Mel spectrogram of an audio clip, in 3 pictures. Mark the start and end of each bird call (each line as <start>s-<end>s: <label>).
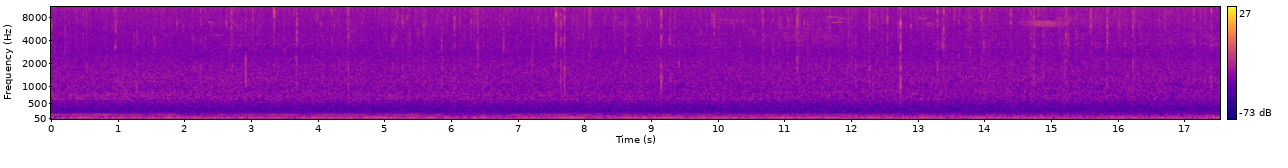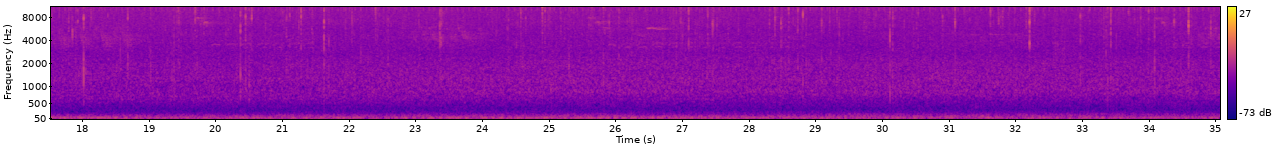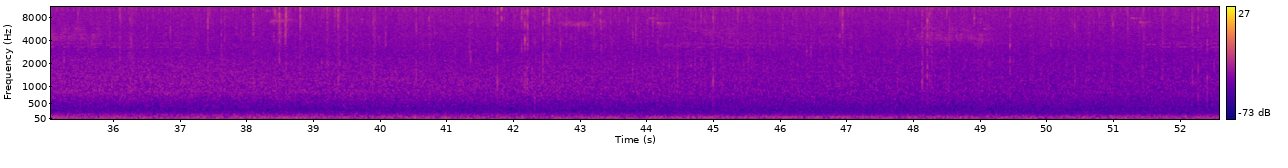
14.4s-16.2s: Blue-winged Warbler (Vermivora cyanoptera)
25.6s-27.3s: Black-capped Chickadee (Poecile atricapillus)
34.3s-36.4s: Chestnut-sided Warbler (Setophaga pensylvanica)
47.7s-49.6s: Chestnut-sided Warbler (Setophaga pensylvanica)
